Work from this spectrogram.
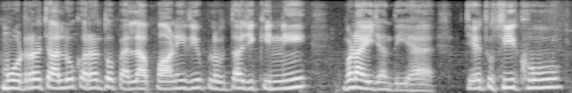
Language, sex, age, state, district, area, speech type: Punjabi, male, 30-45, Punjab, Jalandhar, urban, spontaneous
